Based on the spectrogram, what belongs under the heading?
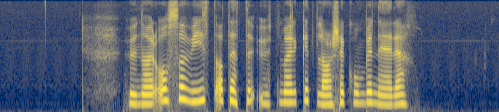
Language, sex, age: Norwegian, female, 35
